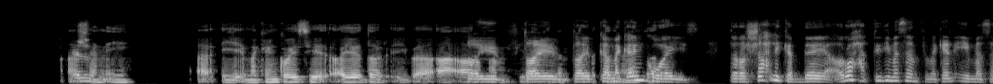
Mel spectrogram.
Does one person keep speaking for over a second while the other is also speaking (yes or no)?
yes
